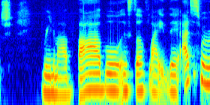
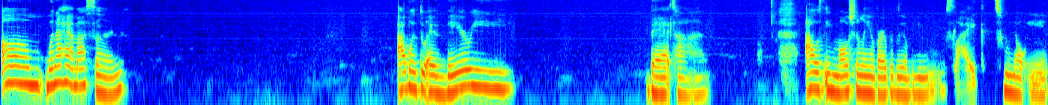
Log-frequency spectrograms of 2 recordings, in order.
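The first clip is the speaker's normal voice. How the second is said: holding back tears. A parent tells their life story, holding back tears. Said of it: "I'm trying not to cry".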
